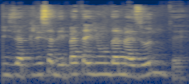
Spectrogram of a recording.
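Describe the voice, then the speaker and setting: A woman co-hosting a casual discussion show, explaining facts in a halting way with many fillers. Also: medium pitch, little pitch movement, warm tone. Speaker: podcast co-host. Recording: echoey room.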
